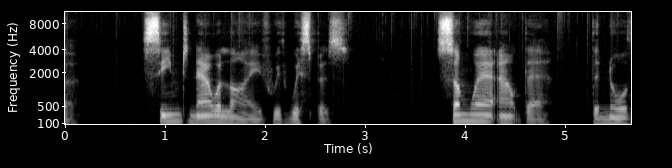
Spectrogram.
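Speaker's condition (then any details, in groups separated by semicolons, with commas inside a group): No condition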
